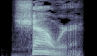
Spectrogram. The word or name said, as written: shower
